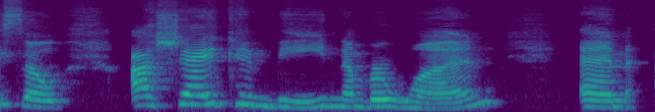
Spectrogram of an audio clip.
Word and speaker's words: Ase: Ashe, let's affirm it. Type into the comments, Ashe. A-S-E is the easiest way to spell it.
